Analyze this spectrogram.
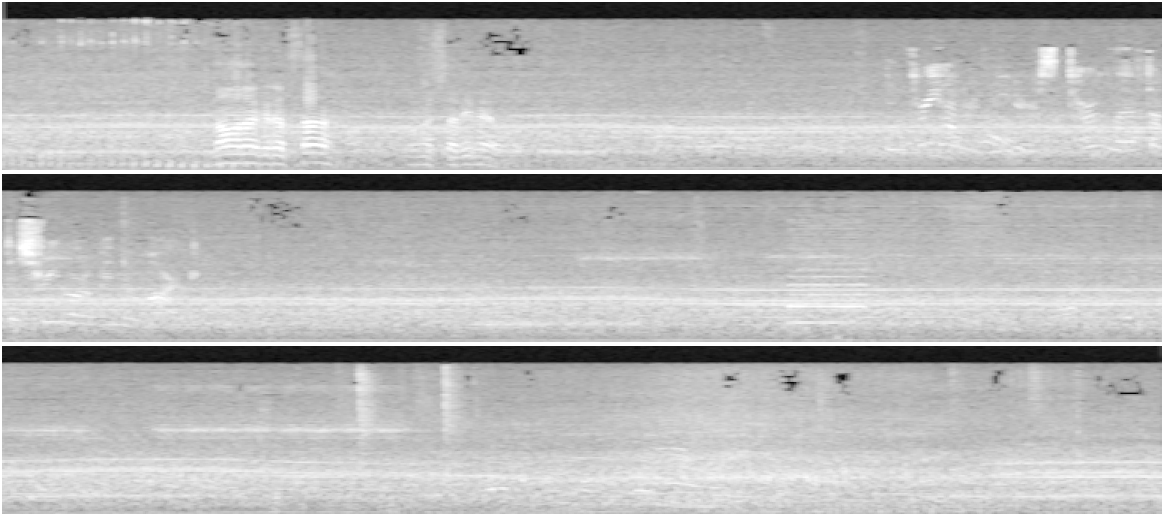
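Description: Street traffic passes nearby.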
